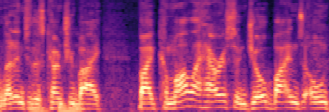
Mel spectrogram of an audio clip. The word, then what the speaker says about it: Kamala: Oh, yeah, this 16,000 rapists, 425,000 people in the last 4 years have been let into this country by Kamala Harris and Joe Biden's own Customs and Border Protection that are running around this country, Jim.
